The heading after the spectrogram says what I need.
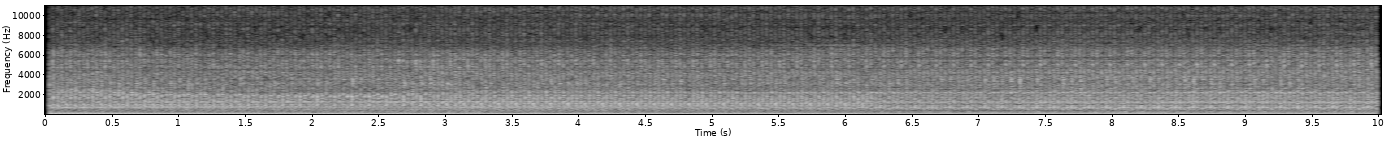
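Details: Hyundai Santa Fe DM 2.2 diesel, cold start at idle: sharp regular knocking at about four per second that shifts partway through and disappears after 3–5 minutes warm. Owner suspects hydraulic lifters; unconfirmed.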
